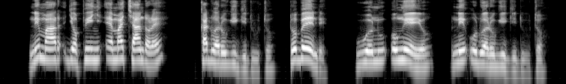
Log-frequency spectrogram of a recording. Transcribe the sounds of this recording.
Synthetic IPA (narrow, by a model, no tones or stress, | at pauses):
nɪmard͡ʒɔpɪɲɛmat͡ʃandɔɾɛ | kadwaɾoɡiɡidutotobendḛ | wonuʔoŋejo | nɪʔʊdwaɾoɡiɡidṵto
